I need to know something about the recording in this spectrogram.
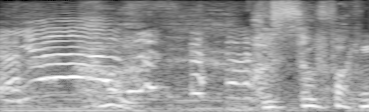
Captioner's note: all laugh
